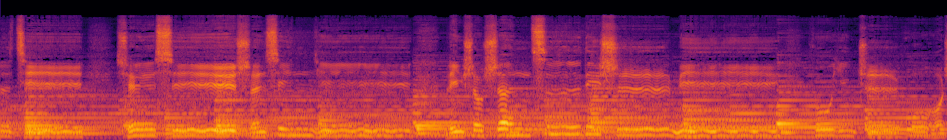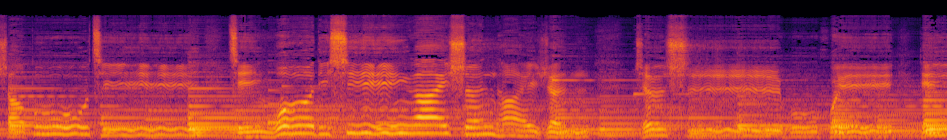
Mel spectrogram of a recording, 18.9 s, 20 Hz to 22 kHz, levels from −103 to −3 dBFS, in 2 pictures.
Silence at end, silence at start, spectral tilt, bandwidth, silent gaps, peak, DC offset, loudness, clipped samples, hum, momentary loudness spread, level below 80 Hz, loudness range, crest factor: 0 s; 0 s; -4.5 dB/octave; 14 kHz; none; -6 dBFS; under 0.1%; -24 LUFS; under 0.1%; none; 7 LU; -64 dBFS; 4 LU; 18 dB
